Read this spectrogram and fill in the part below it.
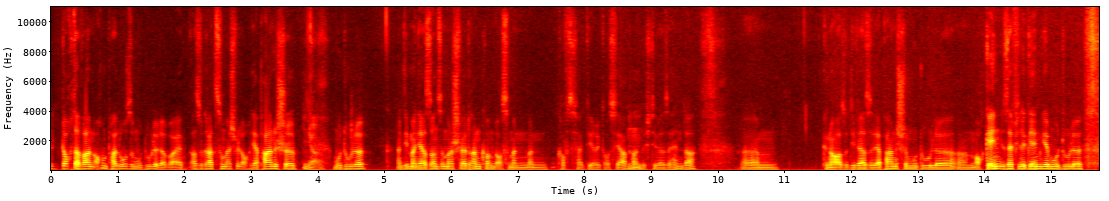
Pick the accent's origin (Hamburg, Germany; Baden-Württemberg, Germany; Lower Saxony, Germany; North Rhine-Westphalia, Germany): North Rhine-Westphalia, Germany; Düsseldorf; Wir kommen ja alle aus Düsseldorf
